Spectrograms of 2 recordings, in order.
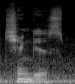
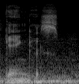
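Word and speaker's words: Genghis: to do with him or how they really pronounce his name chenis the Western Way you pronounce it is gangas well you're a pragmatist then I'm for whatever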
